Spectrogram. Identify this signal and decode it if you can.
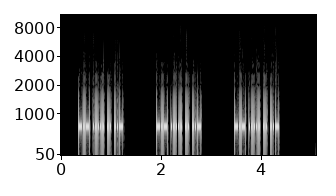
Morse code, heard as a keyed tone, about 50 wpm, 700 Hz. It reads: K5IU K5IU K5IU
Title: Call Signs Repeated 2x - 50wpm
